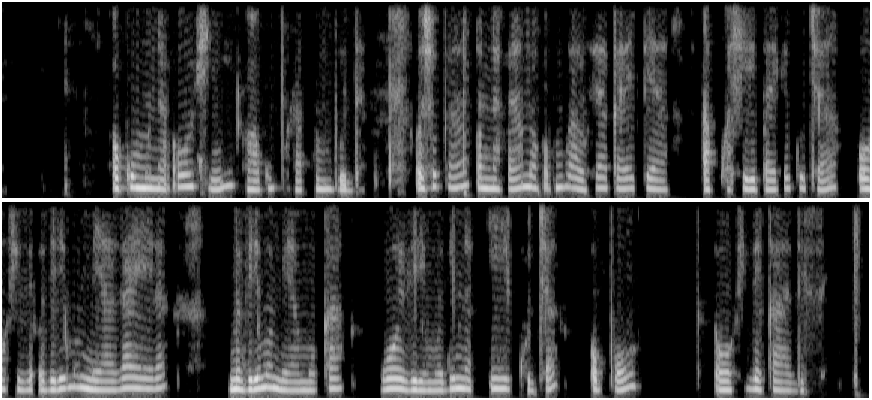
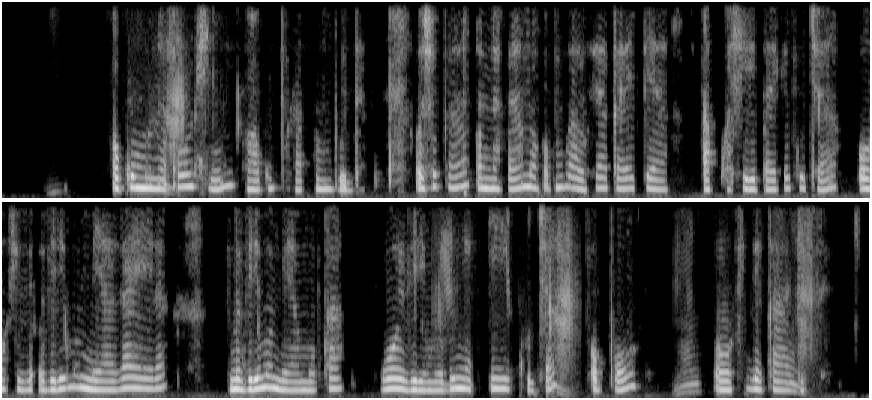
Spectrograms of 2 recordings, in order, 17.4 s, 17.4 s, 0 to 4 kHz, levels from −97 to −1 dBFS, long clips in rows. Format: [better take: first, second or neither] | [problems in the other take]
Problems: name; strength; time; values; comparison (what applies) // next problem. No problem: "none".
first | noise reduction (neural mask model Resemble Enhance denoiser)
